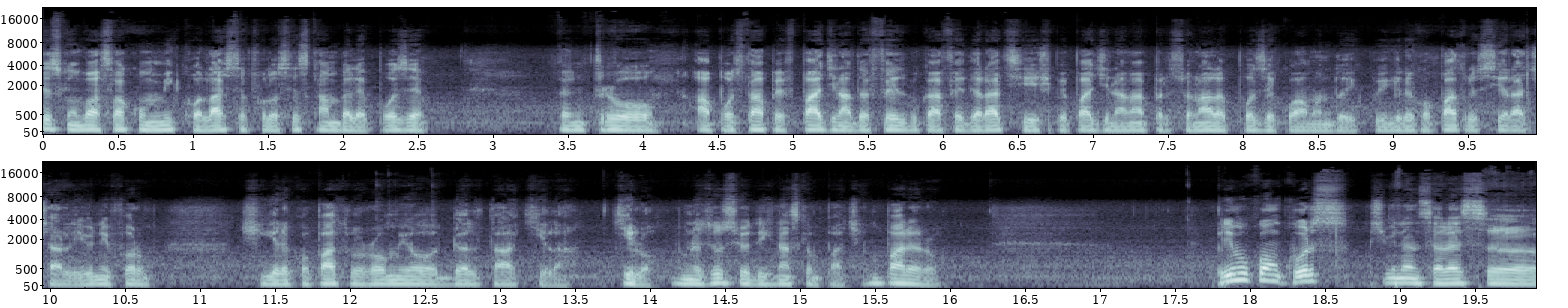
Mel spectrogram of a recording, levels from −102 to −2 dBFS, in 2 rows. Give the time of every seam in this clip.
0:04.8
0:17.6

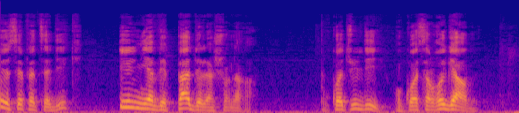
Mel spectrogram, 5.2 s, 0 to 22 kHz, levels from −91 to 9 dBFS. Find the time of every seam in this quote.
0:03.1

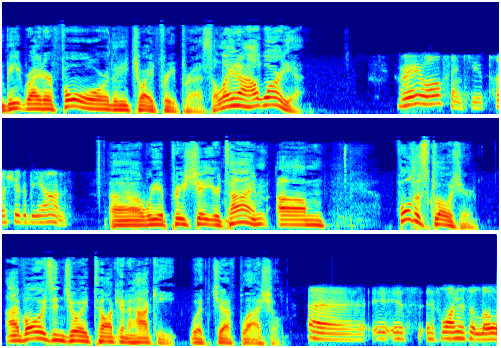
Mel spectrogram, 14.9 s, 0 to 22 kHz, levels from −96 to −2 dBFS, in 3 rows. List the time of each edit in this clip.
0:12.8

